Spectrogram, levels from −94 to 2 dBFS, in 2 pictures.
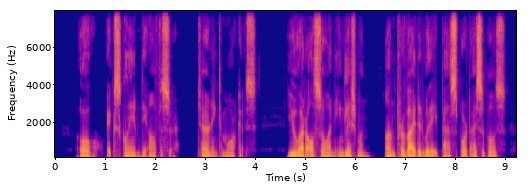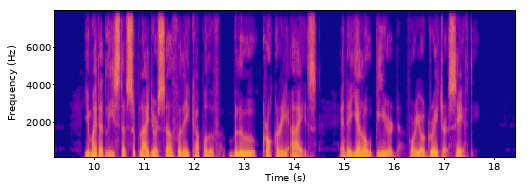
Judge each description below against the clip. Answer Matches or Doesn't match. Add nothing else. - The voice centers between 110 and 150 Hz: Doesn't match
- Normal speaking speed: Doesn't match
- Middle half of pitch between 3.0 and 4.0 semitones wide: Matches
